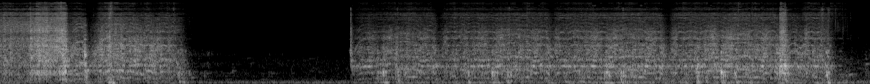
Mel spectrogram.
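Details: Truck bought for its engine to replace a broken 4.8; cranks briefly, pauses, fires cleanly into a steady even idle, normal start and idle.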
